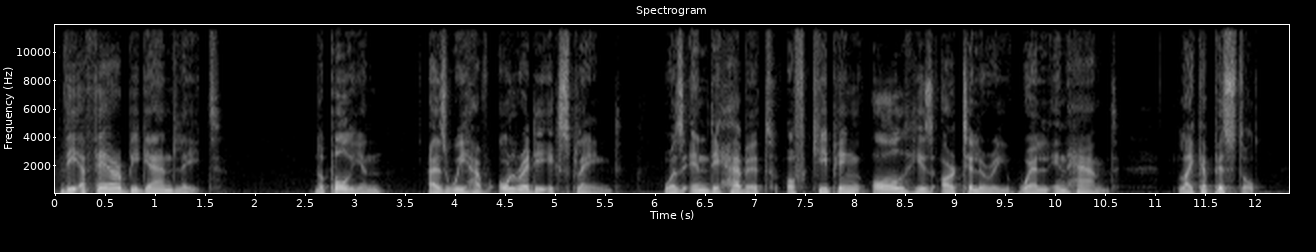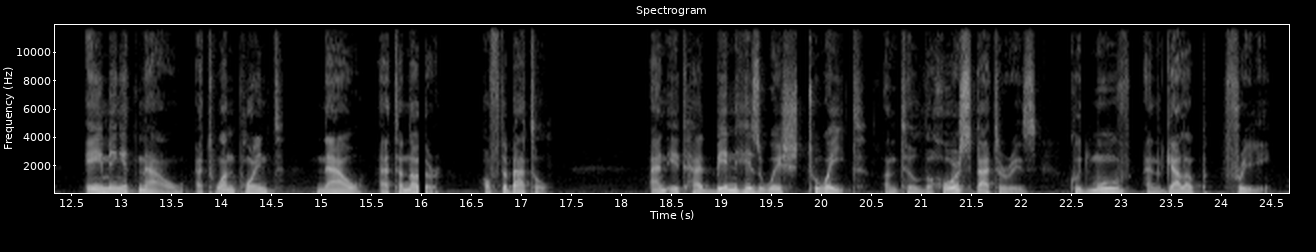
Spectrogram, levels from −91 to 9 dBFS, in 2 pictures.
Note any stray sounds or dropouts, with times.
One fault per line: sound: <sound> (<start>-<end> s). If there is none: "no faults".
sound: dropout (16.0-16.0 s)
